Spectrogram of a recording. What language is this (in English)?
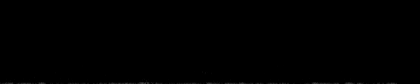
Norwegian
